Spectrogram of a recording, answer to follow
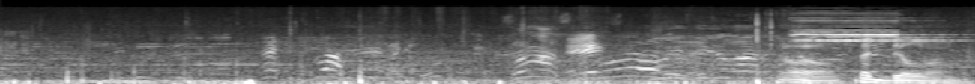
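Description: Players and onlookers at a football match shouting and calling out, with a sharp thud nearly two seconds in. Near the end comes a louder falling shout over a high, steady whistle-like tone.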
